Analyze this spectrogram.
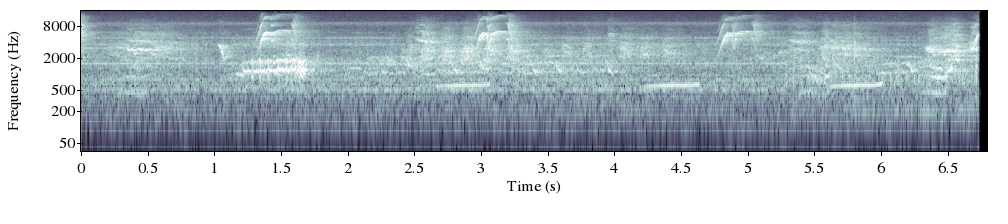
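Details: Yellow-naped Parrots in natural habitat in Costa Rican dry forest, giving harsh, grating squawks and screeches at irregular intervals, with overlapping calls and a faint hiss of background.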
